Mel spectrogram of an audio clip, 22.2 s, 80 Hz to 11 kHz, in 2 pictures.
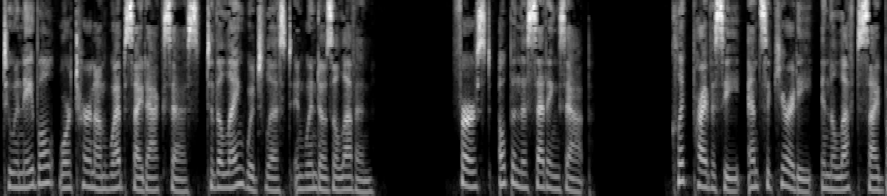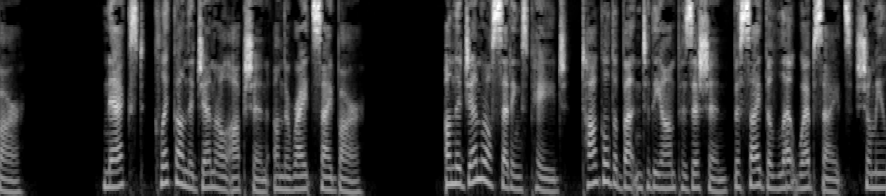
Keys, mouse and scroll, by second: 0.5 click, 7.1 click, 10.5 click, 16.3 click.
